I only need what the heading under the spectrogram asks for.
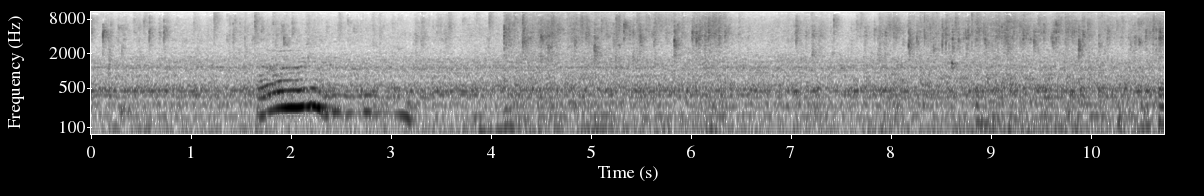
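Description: Water runs steadily from a tap as someone bathes, a continuous hiss and splash, with a brief squeaky tonal sweep near the start.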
